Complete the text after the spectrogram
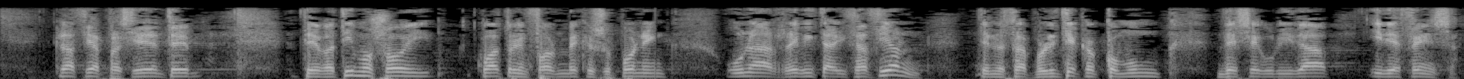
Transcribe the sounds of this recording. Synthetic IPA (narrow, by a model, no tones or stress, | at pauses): ɡ̥ɾaθjaspɾe̞siðe̞nt̪e̞ | d̪e̞β̞at̪imo̞so̞j | kwat̪ɾoiɱfo̞ɾmeske̞supo̞nẽ̞ŋunare̞β̞it̪aliθaθjõ̞n | d̪enwe̞st̪ɾapo̞lit̪ikako̞mũŋd̪e̞se̞ɣ̞uɾiða | iðe̞fe̞nsa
